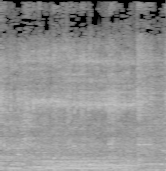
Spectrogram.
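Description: Video slot machine's bonus-round music and game sound effects, a short melodic line over a steady noisy din.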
